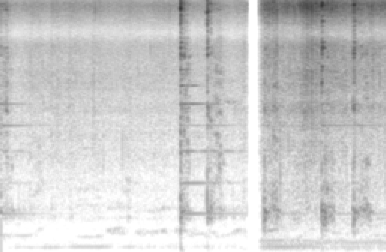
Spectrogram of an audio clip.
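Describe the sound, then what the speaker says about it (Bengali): Spices and onion fry in a pan for a spicy mutton curry, a steady sizzle with a few sharp stirring scrapes, a brief cut-out, then louder, denser frying. "এবার কিন্তু আমি ভেজে নেব"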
